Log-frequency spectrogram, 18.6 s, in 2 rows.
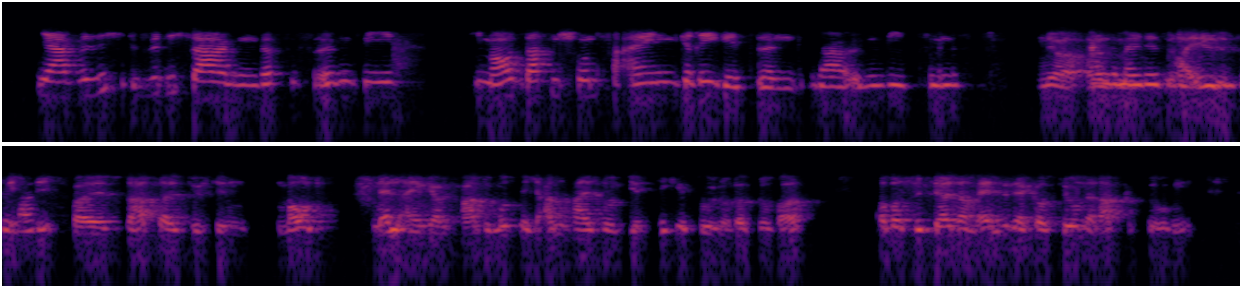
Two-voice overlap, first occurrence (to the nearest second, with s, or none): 8 s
